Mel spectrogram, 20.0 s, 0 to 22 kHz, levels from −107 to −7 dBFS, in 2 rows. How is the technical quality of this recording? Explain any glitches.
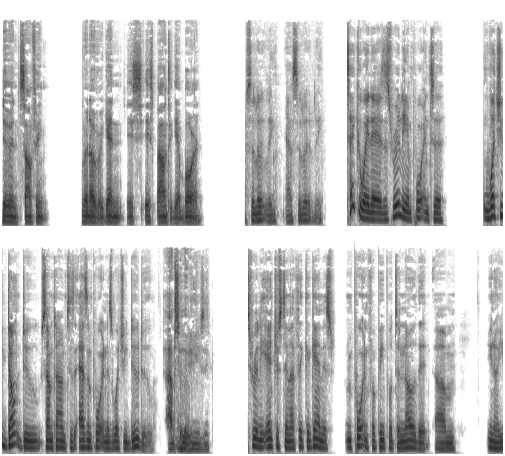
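The main problem is a clipped start after a pause, and it shows up five times: at 1.39, 4.67, 6.71, 9.43 and 14.72 s. Each follows a short gap of roughly 0.3 to 0.7 s, and each time about 0.18 to 0.21 s of speech goes missing, so the talker seems to jump in mid-sound out of dead silence. What's happening is that the output device dozes off during the gap and needs a moment to wake up and lock again, swallowing the opening of the next phrase.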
